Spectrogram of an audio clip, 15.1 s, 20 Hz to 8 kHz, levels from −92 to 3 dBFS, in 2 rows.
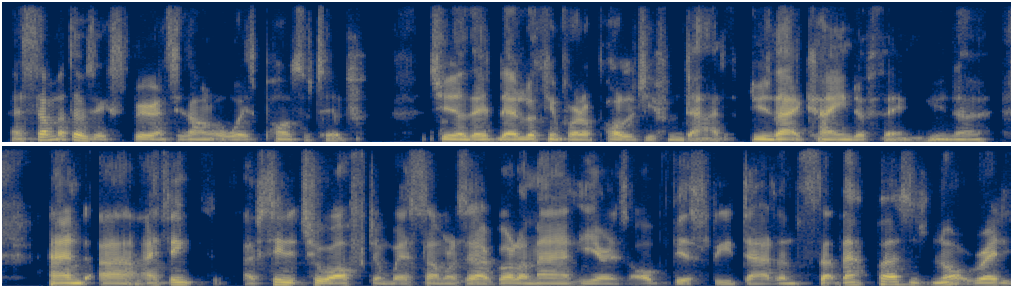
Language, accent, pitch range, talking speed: English, British, 95-120 Hz, 220 wpm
